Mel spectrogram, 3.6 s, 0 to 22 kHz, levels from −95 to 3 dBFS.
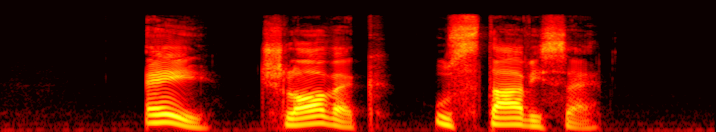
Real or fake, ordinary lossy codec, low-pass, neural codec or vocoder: real; none; 14.4 kHz; none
